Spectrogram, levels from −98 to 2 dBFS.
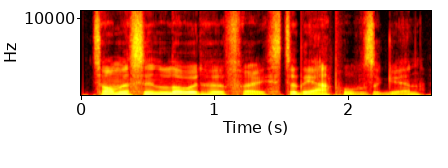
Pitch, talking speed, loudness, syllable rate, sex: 105 Hz, 185 wpm, -19 LUFS, 5.7 syllables/s, male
